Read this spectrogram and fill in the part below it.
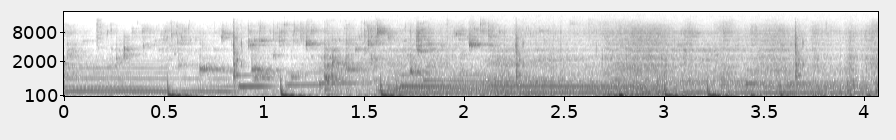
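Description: A soaked cutting mat lifted out of bath water, with splashing, dripping and sloshing, several sharp knocks and a sustained tonal ringing from the tub, close and moderately loud.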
